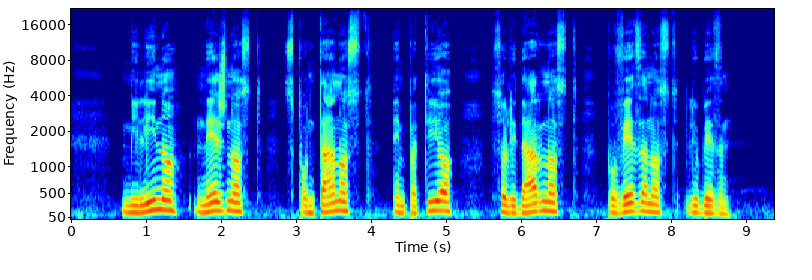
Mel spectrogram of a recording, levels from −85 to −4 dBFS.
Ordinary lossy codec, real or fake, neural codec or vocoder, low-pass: none; real; none; none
